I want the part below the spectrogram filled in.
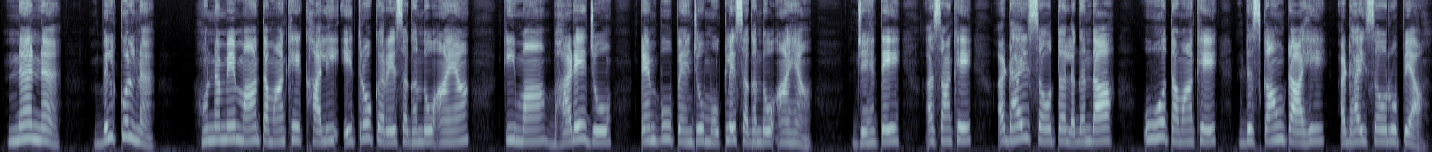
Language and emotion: Sindhi, neutral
